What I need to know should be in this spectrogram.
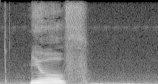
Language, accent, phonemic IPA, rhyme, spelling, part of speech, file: English, US, /mjuːlz/, -uːlz, mules, noun / verb, En-us-mules.ogg
- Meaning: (noun) plural of mule; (verb) 1. third-person singular simple present indicative of mule 2. To remove skin from (an animal) to prevent myiasis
